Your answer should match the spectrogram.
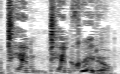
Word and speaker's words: Tancredo: How about Tom Tancredo? Did I say that correctly? – Yeah. You know, well, that actually brings up another point, but yeah, Tancredo.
